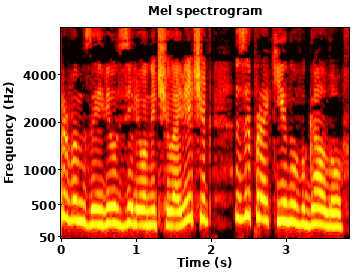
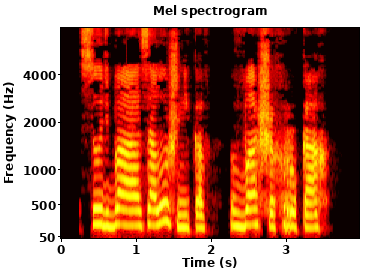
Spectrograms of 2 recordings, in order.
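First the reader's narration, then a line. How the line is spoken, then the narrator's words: Grim male declaration. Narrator (Russian): мрачно заявил высокий негр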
